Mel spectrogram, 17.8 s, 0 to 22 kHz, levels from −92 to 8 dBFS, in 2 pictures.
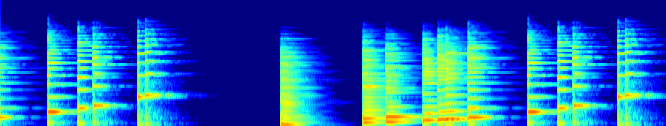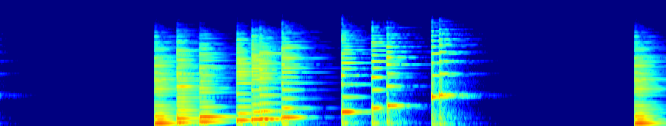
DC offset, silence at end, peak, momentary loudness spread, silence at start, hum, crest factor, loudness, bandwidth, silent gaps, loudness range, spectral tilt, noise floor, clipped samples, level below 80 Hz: under 0.1%; 0 s; -4 dBFS; 14 LU; 0 s; none; 18 dB; -21 LUFS; 11 kHz; 3.05-3.73 s, 9.45-10.93 s, 15.85-17.33 s; 9 LU; -5.5 dB/octave; -80 dBFS; under 0.1%; -40 dBFS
